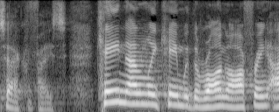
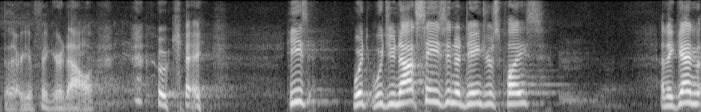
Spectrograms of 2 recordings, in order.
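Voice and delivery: normal talking voice

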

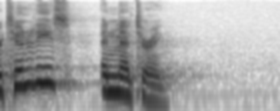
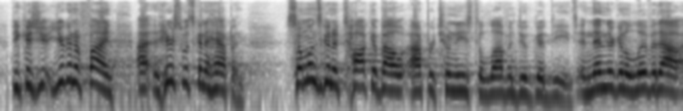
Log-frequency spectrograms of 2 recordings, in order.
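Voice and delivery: ordinary talk, nothing marked

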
